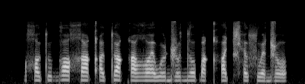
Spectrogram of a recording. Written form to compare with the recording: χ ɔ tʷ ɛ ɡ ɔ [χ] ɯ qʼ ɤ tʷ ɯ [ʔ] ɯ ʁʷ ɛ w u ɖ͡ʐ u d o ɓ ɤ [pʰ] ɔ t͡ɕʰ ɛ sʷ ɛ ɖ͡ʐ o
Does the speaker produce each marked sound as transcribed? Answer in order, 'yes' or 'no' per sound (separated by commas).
yes, no, no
